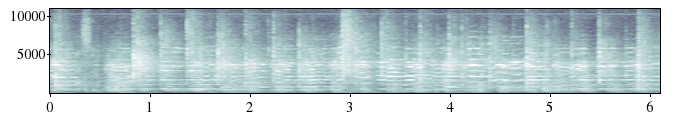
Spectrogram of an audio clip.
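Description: Folk string band music led by a fiddle over a pulsing bass, with sharp taps and stamps from a dancer's footwork on the wooden stage mixed in.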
